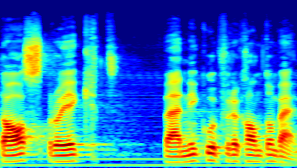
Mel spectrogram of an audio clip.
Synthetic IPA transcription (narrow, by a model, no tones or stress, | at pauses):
d̥ɑːspɾɔjɛkχt̪ | væːɾnɪt̚ɡ̥uətfʏɾdəkʰχɑnt̪onbæ̰ː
